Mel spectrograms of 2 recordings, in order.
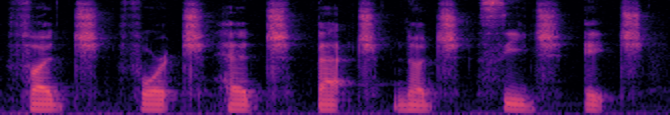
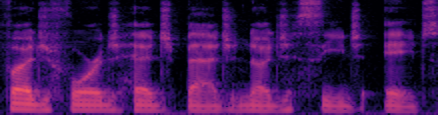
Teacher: make sure that these are not changing into ch sounds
